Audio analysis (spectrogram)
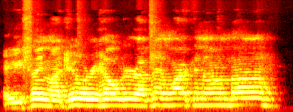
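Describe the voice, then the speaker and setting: A man's voice: high voice, little pitch movement, fairly quick. Man with a thick Appalachian accent, echoey room. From Northeast Tennessee, USA. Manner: folksy, informal rural grammar. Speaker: livestream host and woodworking maker. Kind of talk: casual livestream chat. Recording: roomy, echoey indoor sound.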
